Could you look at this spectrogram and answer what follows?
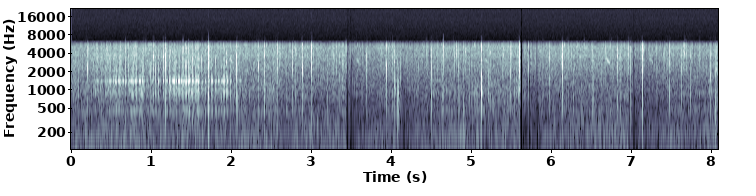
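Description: A heap of dry grass burning in the open: irregular sharp crackles and pops over a steady hiss of flame.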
